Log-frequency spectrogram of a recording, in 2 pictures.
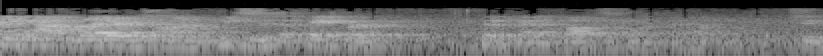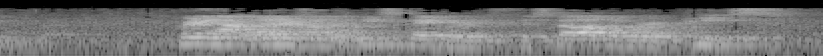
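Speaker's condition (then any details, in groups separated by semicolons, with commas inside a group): No condition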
